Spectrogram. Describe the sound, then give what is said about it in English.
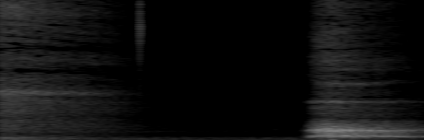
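A deep collective breath: a soft, airy hiss that slowly fades, then a louder, rougher rush of air toward the end. “let's just take a collective deep breath”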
